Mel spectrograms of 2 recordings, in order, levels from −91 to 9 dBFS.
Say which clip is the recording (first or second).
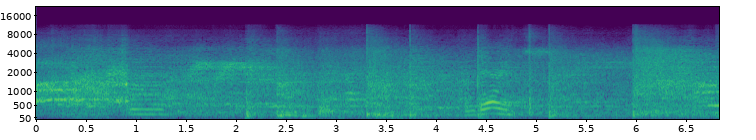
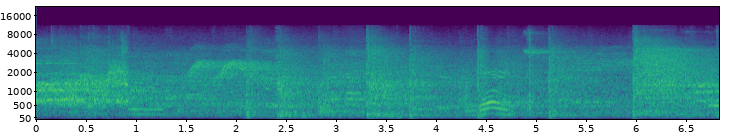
second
